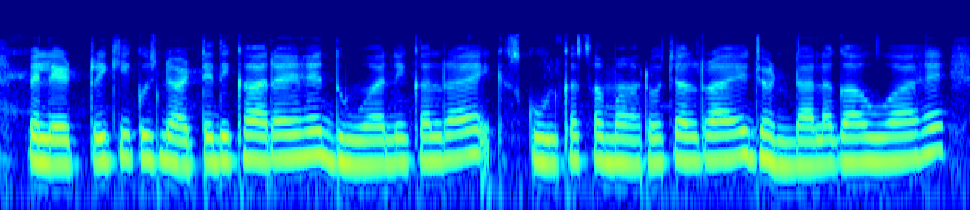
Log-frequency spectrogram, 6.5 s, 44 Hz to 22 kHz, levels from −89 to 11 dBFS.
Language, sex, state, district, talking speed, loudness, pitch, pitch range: Hindi, female, Bihar, Saharsa, 205 wpm, -39 LUFS, 195 Hz, 185-205 Hz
